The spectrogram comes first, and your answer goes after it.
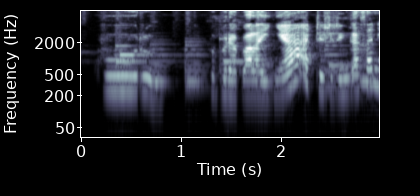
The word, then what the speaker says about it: goero: dari ejaan Suandi adalah huruf oe menjadi u seperti penulisannya goero tapi dibacanya menjadi guru beberapa lainnya ada di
